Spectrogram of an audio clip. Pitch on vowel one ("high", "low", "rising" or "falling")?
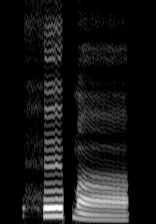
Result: high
